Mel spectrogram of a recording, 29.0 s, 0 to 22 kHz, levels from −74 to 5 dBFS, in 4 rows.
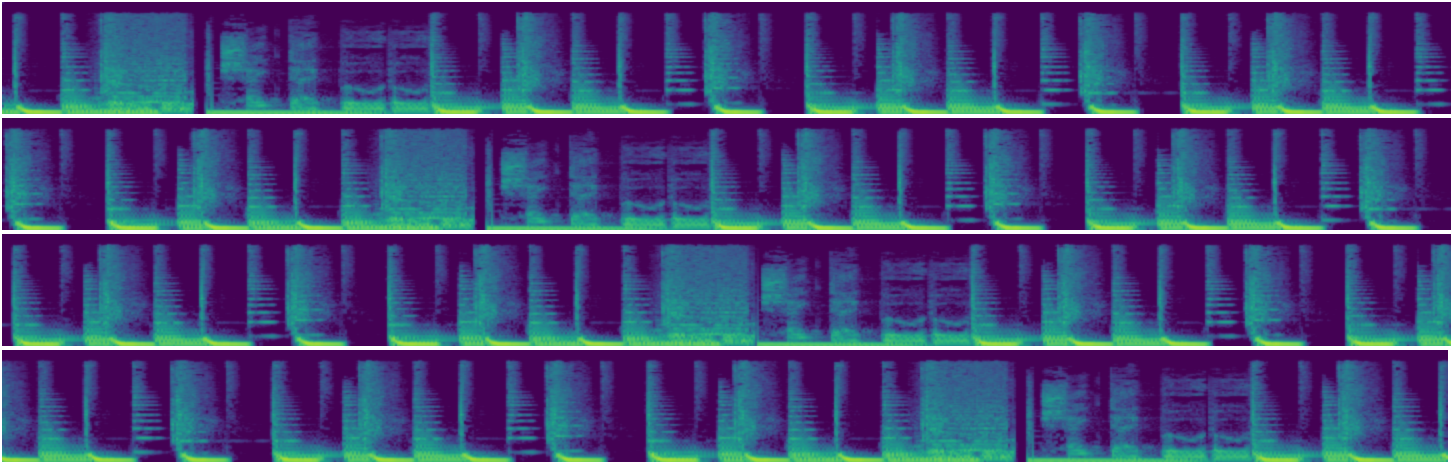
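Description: Throughout the clip the resampler is restarted on every block: each 40 ms block is converted on its own, apparently from 44.1 kHz to 48 kHz, so every block edge carries a small error. The result is a steady 25 Hz ticking buzz, present only while sound plays.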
